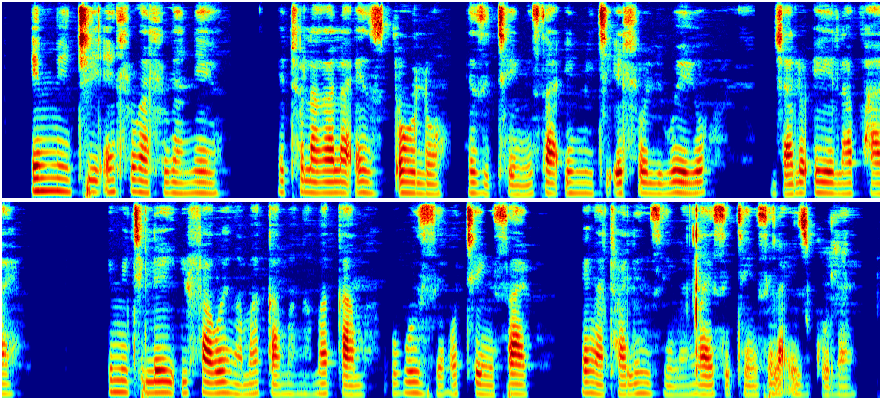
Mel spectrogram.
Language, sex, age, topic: North Ndebele, female, 25-35, health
